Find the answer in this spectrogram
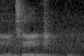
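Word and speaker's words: את: bar Elohim this word it's pronounced as an ET as an extraterrestrial yeah but it's not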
